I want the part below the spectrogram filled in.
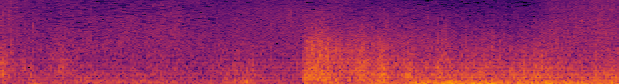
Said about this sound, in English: Oh no, it's the wind of the storm.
